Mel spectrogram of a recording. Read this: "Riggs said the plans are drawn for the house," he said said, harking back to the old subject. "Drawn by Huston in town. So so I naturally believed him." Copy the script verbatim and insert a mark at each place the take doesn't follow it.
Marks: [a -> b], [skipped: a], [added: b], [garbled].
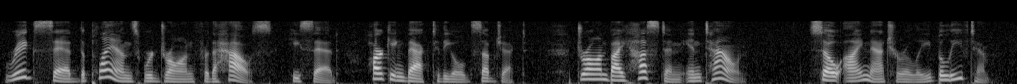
"Riggs said the plans [are -> were] drawn for the house," he said [skipped: said,] harking back to the old subject. "Drawn by Huston in town. So [skipped: so] I naturally believed him."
